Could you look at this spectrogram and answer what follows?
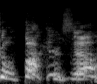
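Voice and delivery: loud high yell; furious shout. Retold or imitated. Shouting back at the neighbor through the window, furious yell. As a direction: blast it back at him.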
